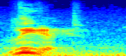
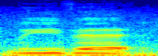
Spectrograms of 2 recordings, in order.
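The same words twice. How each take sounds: First: It is said firmly in a raised voice. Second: It is said softly in a normal voice. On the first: The speaker calls it right. "It has to be more of a leave it" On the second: The speaker calls it wrong. "you can't always say leave it"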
